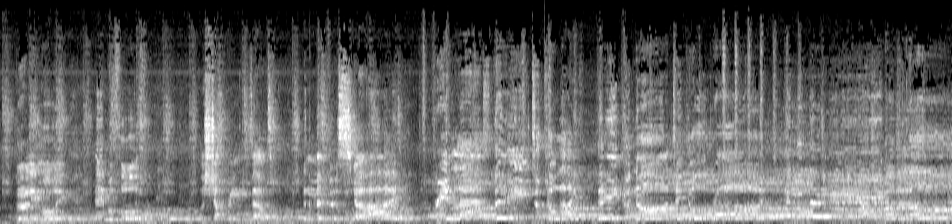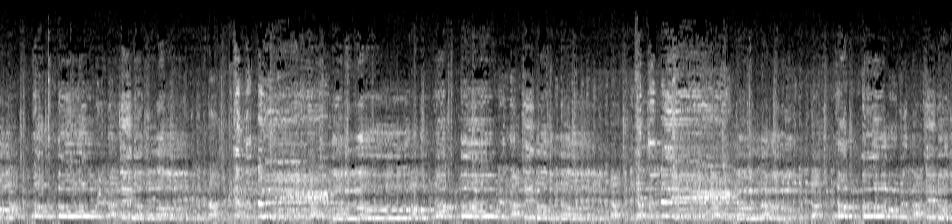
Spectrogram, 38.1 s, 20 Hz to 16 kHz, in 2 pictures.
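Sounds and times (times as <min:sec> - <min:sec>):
male a cappella harmony singing: 0:00.0 - 0:38.0.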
